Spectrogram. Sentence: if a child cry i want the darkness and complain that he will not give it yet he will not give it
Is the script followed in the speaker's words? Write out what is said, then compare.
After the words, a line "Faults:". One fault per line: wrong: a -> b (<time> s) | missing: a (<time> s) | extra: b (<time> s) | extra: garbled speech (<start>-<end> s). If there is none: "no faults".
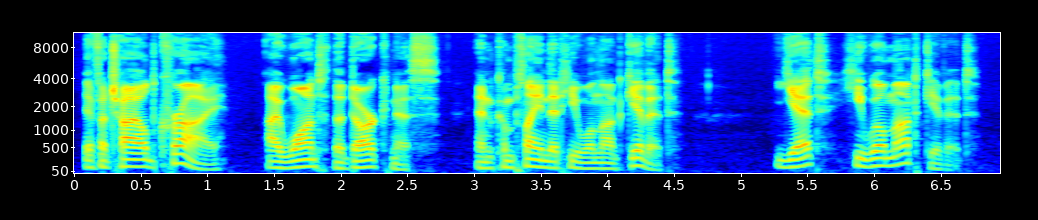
if a child cry i want the darkness and complain that he will not give it yet he will not give it
Faults:
no faults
